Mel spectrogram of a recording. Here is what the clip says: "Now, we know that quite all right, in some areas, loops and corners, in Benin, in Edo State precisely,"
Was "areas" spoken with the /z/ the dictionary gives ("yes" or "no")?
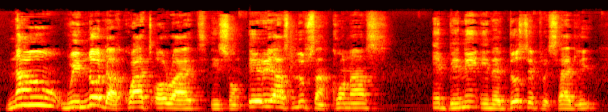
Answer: no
